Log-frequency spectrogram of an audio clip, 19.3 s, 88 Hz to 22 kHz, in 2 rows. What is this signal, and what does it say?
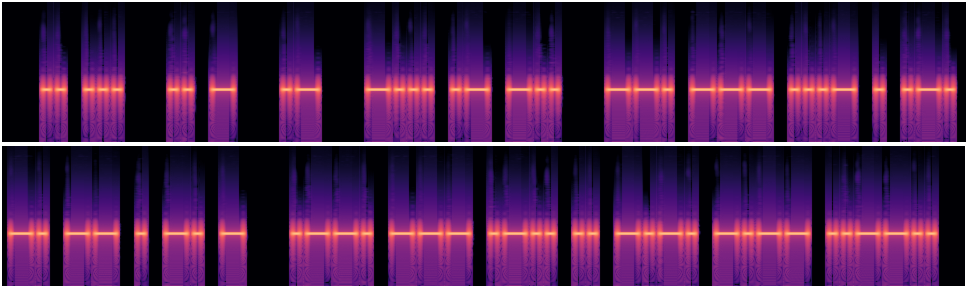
Morse code, heard as a keyed tone, about 17 wpm, 700 Hz. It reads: IS IT A BAD GOVERNMENT POLICY?
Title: Sentences from Top 1000 Words - Review Part 5 - 17wpm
